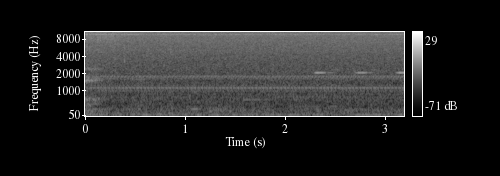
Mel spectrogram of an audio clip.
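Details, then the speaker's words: GE dishwasher after door switch/latch replacement: three short, evenly spaced beeps with blinking LED, still detecting the door as open; fault traced to a defective controller (power board). "i get the same thing i get three beeps and blinking led so it still thinks that the door is open"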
